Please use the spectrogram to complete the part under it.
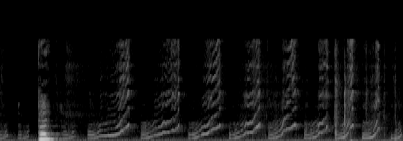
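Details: A guinea pig gives quick, upward-sliding whistled wheeks, roughly three per second, loud and insistent. A sharp thump sounds at the start, over a faint steady background hum.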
